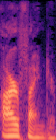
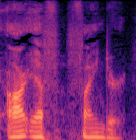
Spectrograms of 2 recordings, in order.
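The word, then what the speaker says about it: RFinder: Well, everybody said, a lot of people say RF Finder, but there's no two F's.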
